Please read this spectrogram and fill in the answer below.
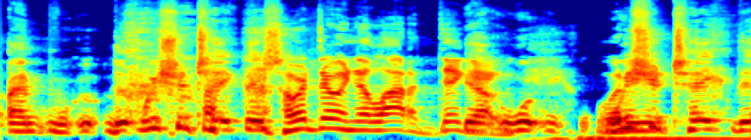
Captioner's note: laughs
